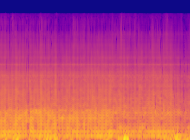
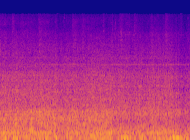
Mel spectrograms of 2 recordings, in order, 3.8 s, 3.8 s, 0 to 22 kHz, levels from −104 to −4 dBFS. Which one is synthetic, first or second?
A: first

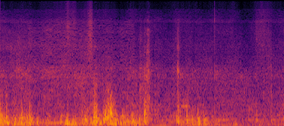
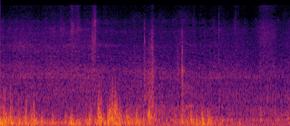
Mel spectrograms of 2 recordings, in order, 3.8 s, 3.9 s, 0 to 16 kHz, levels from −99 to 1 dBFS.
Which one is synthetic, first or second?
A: first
